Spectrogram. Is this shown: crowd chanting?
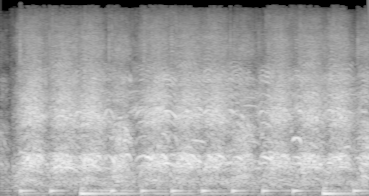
yes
